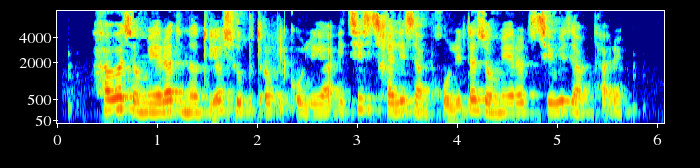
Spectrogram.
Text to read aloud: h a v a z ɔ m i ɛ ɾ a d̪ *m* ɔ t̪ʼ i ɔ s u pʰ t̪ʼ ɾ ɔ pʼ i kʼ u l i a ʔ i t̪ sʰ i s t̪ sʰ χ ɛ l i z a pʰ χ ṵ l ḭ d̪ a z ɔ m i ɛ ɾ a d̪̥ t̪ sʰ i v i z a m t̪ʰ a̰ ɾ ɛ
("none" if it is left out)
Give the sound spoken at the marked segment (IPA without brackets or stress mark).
n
